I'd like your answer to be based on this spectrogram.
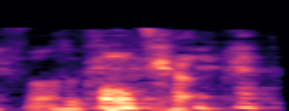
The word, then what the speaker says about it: Falkirk: That he played for Falkirk. – Falkirk. – Falkirk. – Falkirk. Falkirk. Thank you. It's not often I get the chance to correct other people's pronunciations.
